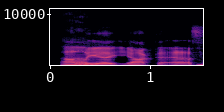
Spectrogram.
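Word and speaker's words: Alea Iacta Est: Aliyah Iacta S.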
